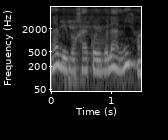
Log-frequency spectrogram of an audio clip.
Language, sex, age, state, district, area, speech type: Assamese, female, 45-60, Assam, Dibrugarh, rural, spontaneous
